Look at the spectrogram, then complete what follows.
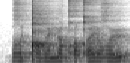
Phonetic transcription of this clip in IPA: ʁɯǃɑvæŋø qʼoqʼɯjøʁø

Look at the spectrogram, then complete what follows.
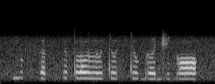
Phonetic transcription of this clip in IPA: jukːɐkːɯtlˠu lututːuɡɤ d͡ʒiɡɔ

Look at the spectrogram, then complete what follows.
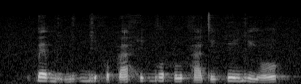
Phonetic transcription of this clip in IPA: k͡pɛ˧bi˨bi˨˦ ɡ͡bi˧ho˨k͡pa˨˦ hi˦ɡ͡bo˦hu˧ha˨ ti˨˦kĩ˦bi˦˨ jɔ̃˨˦

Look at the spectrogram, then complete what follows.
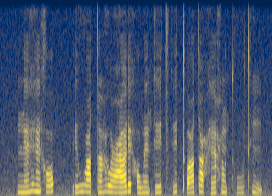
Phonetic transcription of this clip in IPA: nɛ̃ ɦɛ̃xɔ | ɾɪvwa tˤɛ̃ɦo ʕaɾɛhɔwɛ̃ ke t͡sʼɪ tʼɔtˤʊy̯ hɛ̃ħõ tʰutʰĩ

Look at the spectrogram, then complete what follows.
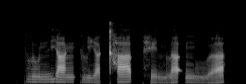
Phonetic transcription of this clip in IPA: plu˦˥nja˦˥ŋ pli˨˩a̯kʰaː˥˩t̚he˨˩nla˥˩ʔ ŋu˩˦a̯

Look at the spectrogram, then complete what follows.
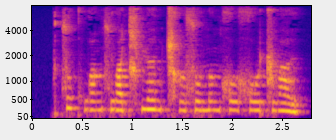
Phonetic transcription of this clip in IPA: t͡su˥˩kʰwɑ˧˥ŋswä˧˥ t͡ɕʰɥɛ˥˩n ʈ͡ʂʰɤ˧˥so˧ʊ̯n̪ɤ˥˧ŋ xo˥˩ʊ̯xo˥ʊ̯ ʈ͡ʂwa˥˩ɪ̯

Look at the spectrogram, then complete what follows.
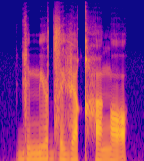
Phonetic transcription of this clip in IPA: ɡimʲə˞d͡zɪvʲe qʰəŋɒ

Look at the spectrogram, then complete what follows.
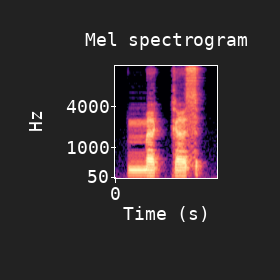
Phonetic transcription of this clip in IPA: mːæ˨kːæ˨s

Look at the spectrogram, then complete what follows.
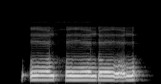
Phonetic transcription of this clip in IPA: ʔoːlˠhoːlˠɾoːlˠ

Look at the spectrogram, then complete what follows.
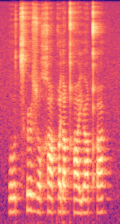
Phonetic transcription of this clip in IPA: o t͡sʰə˞ɮo χaqʊ ɾʲəqʰa jə˞qʼœ

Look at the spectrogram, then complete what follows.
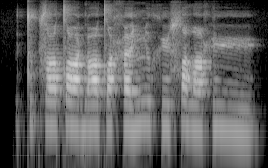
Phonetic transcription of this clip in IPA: tupzyːtˤou̯ ɡoːtˤyxəː ɲuxy ɬɛðˤɛi̯xyː

